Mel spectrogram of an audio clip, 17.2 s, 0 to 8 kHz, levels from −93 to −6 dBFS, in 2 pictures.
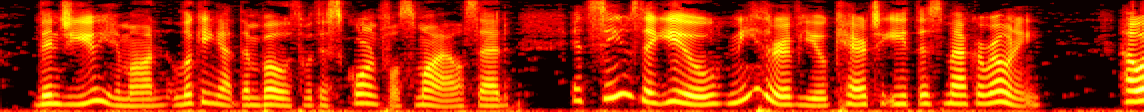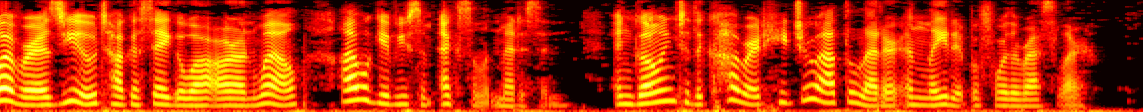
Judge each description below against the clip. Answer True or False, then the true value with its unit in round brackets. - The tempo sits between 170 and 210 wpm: True (180 wpm)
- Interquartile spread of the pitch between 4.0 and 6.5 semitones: True (4.7 semitones)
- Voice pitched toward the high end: True (220 Hz)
